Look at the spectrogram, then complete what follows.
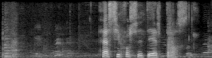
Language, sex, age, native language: Icelandic, female, 9, Icelandic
